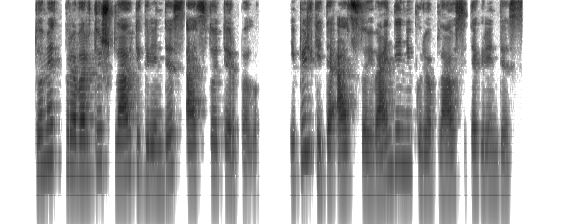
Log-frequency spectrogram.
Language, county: Lithuanian, Marijampolė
